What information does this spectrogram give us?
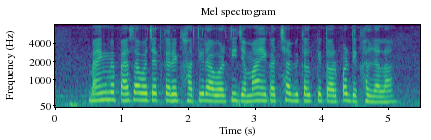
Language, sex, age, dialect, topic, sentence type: Bhojpuri, female, 18-24, Western, banking, statement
